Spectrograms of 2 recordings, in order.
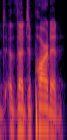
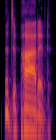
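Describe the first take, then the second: First: It is said in the speaker's ordinary accent. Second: It is said in a Boston accent.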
